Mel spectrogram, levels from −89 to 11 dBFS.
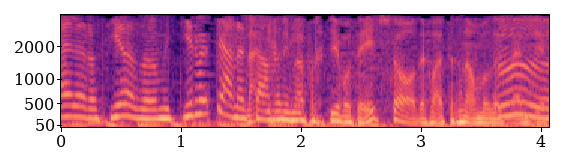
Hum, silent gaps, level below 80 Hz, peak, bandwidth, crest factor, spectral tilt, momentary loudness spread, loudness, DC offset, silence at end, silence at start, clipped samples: none; none; -20 dBFS; 0 dBFS; 4 kHz; 10 dB; -11.5 dB/octave; 4 LU; -11 LUFS; under 0.1%; 0 s; 0 s; 0.3%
